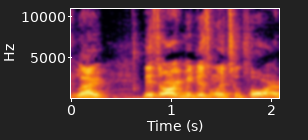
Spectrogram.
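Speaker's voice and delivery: normal talking voice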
